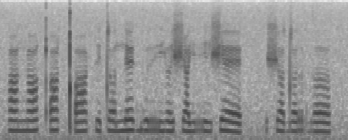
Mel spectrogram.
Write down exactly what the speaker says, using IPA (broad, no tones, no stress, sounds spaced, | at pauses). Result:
ɑ ŋ ɑ qʼ ɑ ǃʼ ɑ k ɪ t ɔ n ɛ ɡ u r j ə ʃ ɑ j r i ʃ ɛ | ʃ ɒ d ɔ r ɡ ʌ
